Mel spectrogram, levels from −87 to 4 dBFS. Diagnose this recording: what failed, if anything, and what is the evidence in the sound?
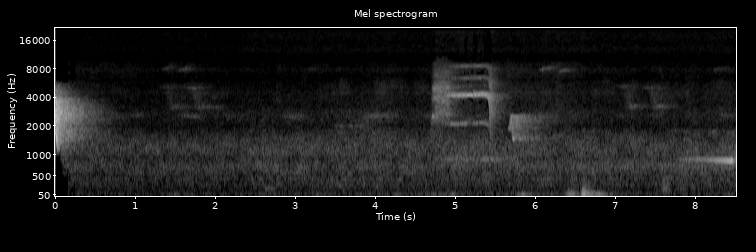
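Nothing failed in this recording, and there is no evidence in the sound of a fault at any stage.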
